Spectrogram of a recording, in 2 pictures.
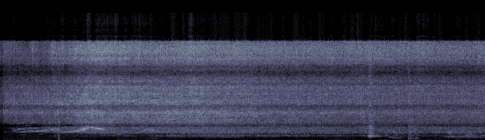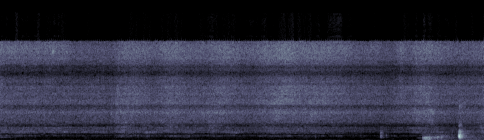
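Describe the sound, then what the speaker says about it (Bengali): Spice paste of chili, cumin and coriander powder with a little water sautéing in a pan, giving a soft, steady sizzle and hiss with faint scraping stir sounds and a small clatter near the end. "এবার মশলাটাকে আমি সামান্য কষিয়ে নেবো"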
